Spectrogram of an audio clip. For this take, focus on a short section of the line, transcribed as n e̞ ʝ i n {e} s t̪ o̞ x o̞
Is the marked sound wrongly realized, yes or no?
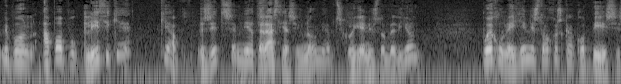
yes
